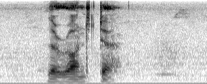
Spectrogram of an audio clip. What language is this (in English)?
English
